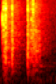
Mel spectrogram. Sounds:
mechanisms, camera

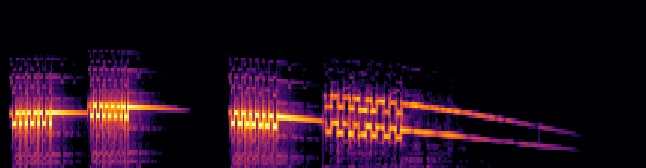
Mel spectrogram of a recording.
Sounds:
telephone, alarm, ringtone

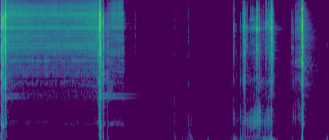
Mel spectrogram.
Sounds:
mechanisms, camera

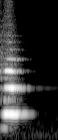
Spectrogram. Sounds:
musical instrument, music, woodwind instrument

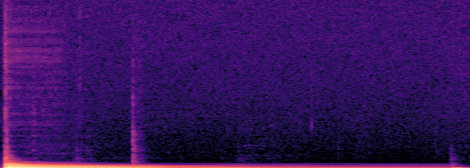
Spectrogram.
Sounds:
musical instrument, bowed string instrument, music

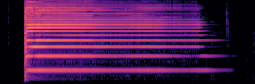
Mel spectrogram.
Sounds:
music, bowed string instrument, musical instrument

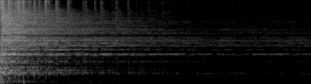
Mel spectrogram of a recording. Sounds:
hi-hat, cymbal, musical instrument, music, percussion

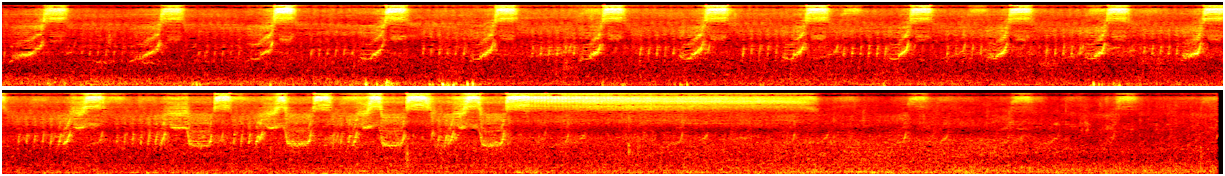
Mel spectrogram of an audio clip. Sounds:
insect, wild animals, animal

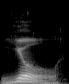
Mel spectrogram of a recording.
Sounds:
human voice, man speaking, speech

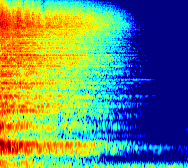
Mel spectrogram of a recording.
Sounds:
hi-hat, musical instrument, cymbal, percussion, music

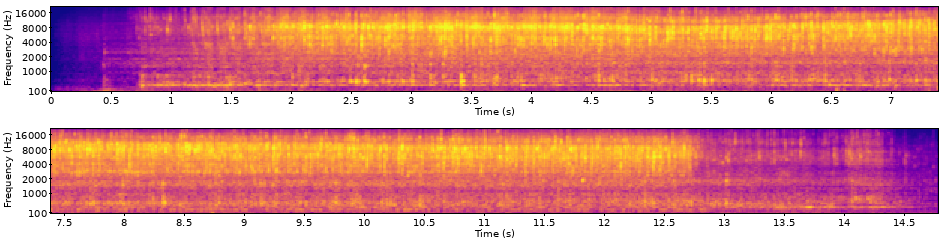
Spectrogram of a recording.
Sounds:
faucet, domestic sounds

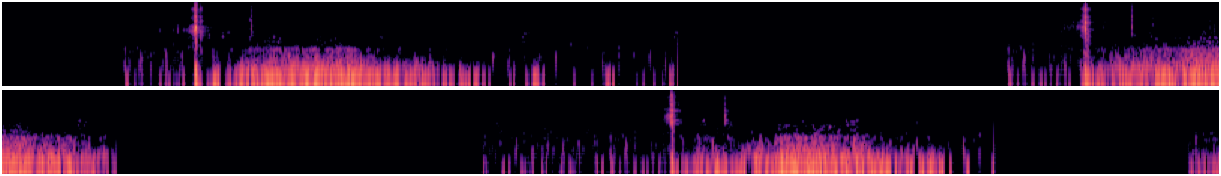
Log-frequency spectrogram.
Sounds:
fire

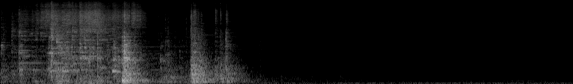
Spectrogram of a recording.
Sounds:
home sounds, dishes, pots and pans

